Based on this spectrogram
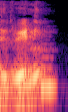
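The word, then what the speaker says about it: reigning: Next word is रेनिंग। इसका इसमें जी silent रहता है। ठीक है, रेनिंग।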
